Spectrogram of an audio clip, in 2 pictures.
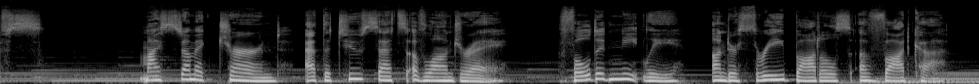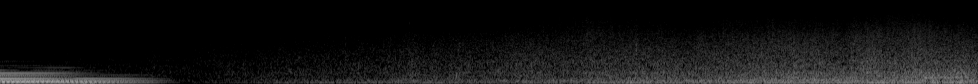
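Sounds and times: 
speech: 1.4 - 9.6
brief musical tone: 8.0 - 11.4
gentle ocean waves washing onto the shore: 11.7 - 19.5.

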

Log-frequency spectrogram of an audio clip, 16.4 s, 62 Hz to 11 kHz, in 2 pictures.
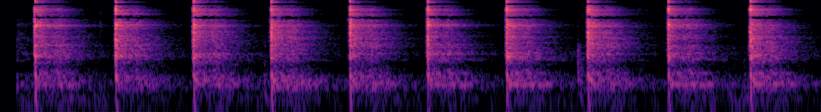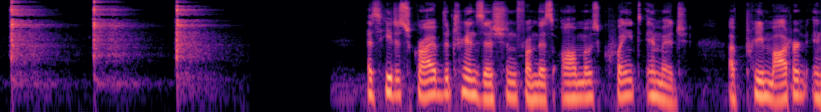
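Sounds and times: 
early miner's hand hammer clanging on metal underground: 0.2 - 10.7
speech: 11.9 - 16.4.

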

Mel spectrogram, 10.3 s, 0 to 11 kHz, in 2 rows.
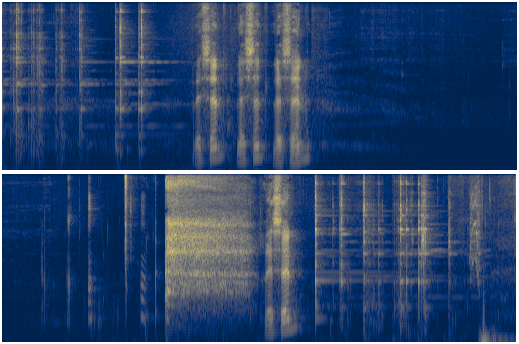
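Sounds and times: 
stainless steel water bottle handled with clinks and taps: 0.0 - 1.8, 8.2 - 10.1
speech: 1.9 - 3.2, 7.8 - 8.2
man drinking a swig from a stainless steel water bottle: 5.6 - 7.9.

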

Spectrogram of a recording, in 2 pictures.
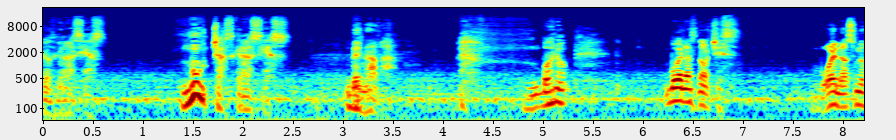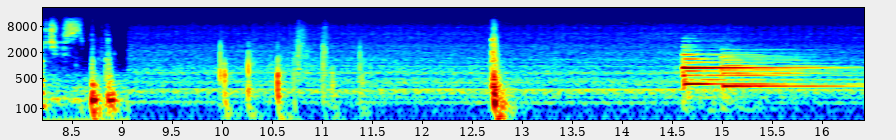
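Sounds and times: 
speech: 0.0 - 0.8, 1.4 - 3.6, 4.8 - 5.6, 6.2 - 7.0, 7.8 - 8.8
car engine idling: 0.0 - 16.4
solid thump inside a car: 12.7 - 13.0.

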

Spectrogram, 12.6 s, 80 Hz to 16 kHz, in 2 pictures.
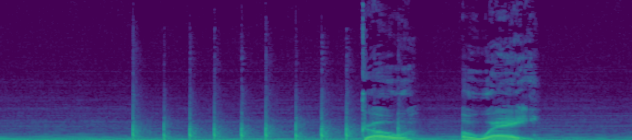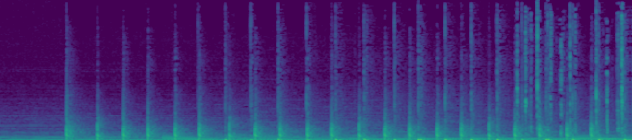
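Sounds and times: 
rapid knocking: 1.4 - 3.7, 7.0 - 12.6
speech: 3.6 - 5.5.

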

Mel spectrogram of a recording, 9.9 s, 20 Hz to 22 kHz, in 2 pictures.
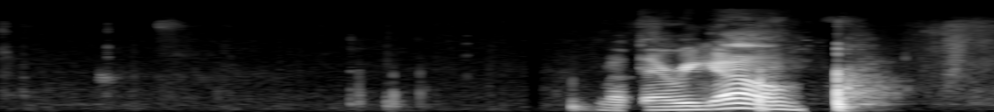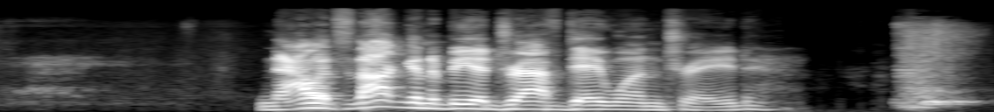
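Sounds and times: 
speech: 3.0 - 4.1, 6.3 - 8.9
person sneezing: 9.4 - 9.9.

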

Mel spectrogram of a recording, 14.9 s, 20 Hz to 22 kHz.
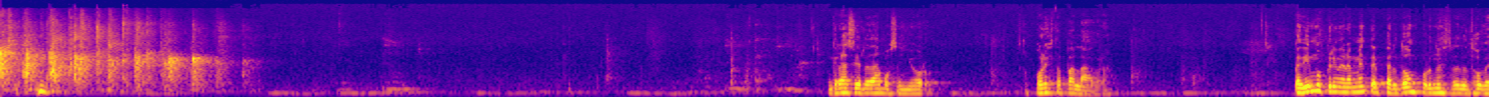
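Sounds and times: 
audience applauding for the Lord: 0.0 - 2.5
speech: 0.4 - 0.7, 8.3 - 9.4, 10.3 - 11.2, 13.0 - 14.8.

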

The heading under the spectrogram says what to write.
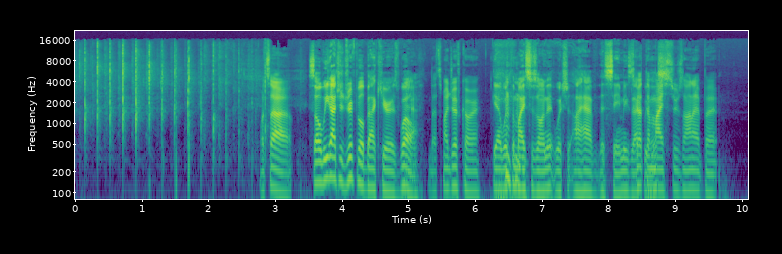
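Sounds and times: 
hand clapping: 0.0 - 3.1
speech: 2.8 - 9.7.

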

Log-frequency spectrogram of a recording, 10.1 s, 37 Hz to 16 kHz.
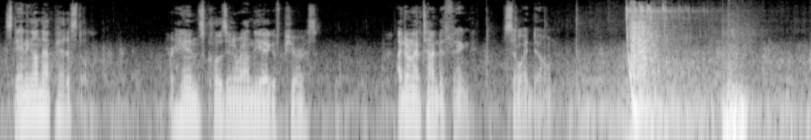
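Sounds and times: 
speech: 0.1 - 1.3, 2.1 - 4.0, 5.0 - 7.4
gunshot: 7.8 - 9.4.

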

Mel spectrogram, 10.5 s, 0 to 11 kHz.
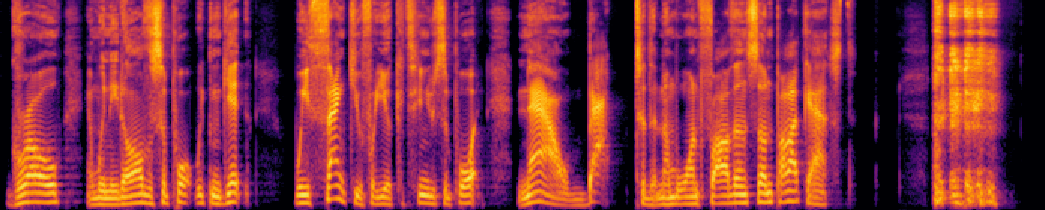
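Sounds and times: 
speech: 0.1 - 8.6, 9.3 - 10.0
loud harsh raspy cough: 9.3 - 10.2.

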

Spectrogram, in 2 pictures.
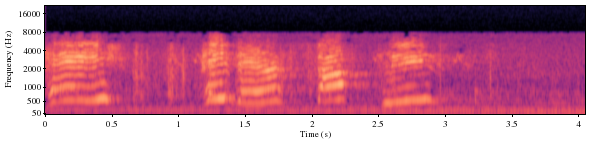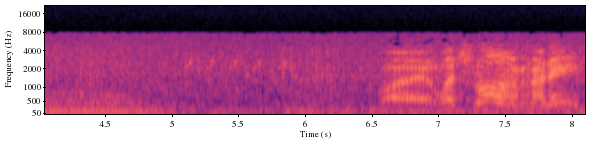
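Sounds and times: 
faint bird chirps: 0.0 - 3.6, 4.6 - 6.4
car engine rumble approaching along the road: 0.0 - 8.0
speech: 7.1 - 8.0.

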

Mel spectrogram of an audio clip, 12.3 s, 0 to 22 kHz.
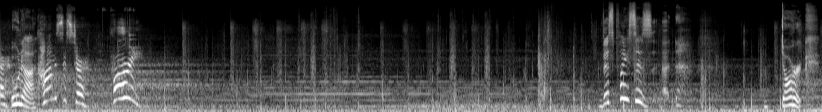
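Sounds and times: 
speech: 0.0 - 2.2, 9.0 - 10.4, 11.7 - 12.3
footsteps jogging down a damp stone hallway: 7.0 - 12.3.

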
